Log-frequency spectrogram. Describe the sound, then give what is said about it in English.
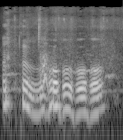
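Voices from a church audience howl and wail in drawn-out, wavering cries, rising and falling in pitch across a couple of loud, emotional bursts. “Y'all hear them over there? That's that church, y'all.”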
